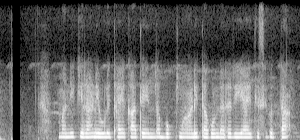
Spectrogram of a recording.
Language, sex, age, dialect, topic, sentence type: Kannada, female, 25-30, Central, banking, question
